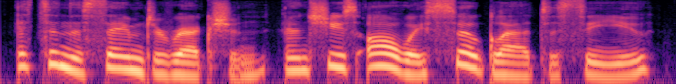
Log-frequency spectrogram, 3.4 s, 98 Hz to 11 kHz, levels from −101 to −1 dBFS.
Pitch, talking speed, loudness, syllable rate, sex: 205 Hz, 230 wpm, -17 LUFS, 5.2 syllables/s, female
